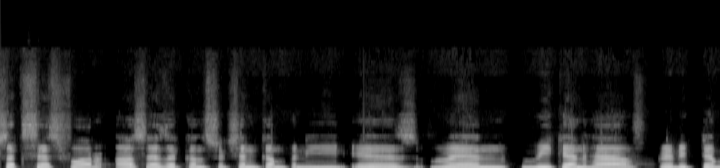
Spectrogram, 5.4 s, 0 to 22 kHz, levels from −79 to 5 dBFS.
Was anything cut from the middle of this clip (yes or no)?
yes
